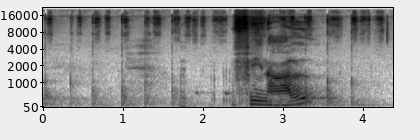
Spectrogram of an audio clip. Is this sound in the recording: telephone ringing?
no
